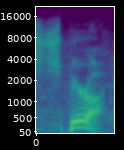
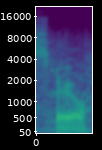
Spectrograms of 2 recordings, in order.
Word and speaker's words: Sparrow: Now I'm being told, I was told it was Sparrow was the way to answer, pronounce his last name, but somebody now has told me it's Spira. No, it's not. It's Sparrow.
